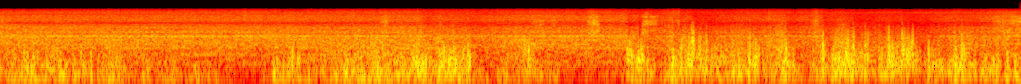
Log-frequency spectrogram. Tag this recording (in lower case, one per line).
wind noise
wind noise (microphone)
